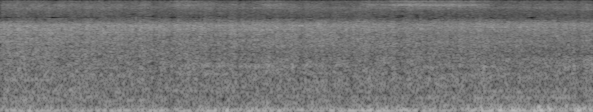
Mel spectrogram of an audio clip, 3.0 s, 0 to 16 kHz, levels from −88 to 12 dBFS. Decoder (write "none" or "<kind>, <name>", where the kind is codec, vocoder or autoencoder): none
